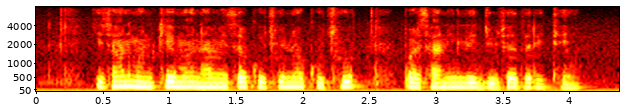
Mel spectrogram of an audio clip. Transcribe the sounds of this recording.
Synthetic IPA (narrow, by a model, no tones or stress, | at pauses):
kɪsaːnmənkʰemənɦəmeːʃakʊt͡ʃʰunakʊt͡ʃʰupɐɾsaːniled͡ʒut͡ʃat̪əɾit̪ʰeː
